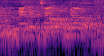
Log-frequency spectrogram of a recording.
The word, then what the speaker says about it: Chandler: Cuma itu namanya Matt Chandler loh, bukan Chandler. Cendel. Cara bacanya Matt Chandler. Matt Chandler. Matt Chandler. Begitulah, bukan pakai K ya.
